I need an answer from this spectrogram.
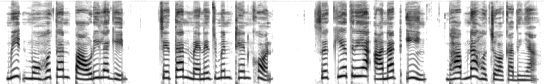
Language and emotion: Santali, sad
